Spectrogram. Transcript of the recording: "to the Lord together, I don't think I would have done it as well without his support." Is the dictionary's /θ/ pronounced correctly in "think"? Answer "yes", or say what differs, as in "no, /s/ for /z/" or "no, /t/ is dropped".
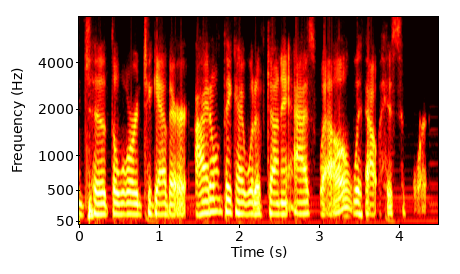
yes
